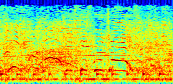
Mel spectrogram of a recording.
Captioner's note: chanting; chanting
